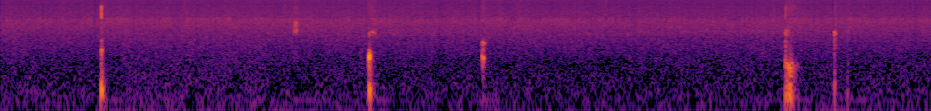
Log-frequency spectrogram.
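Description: Chalk taps sharply against a board now and then.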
